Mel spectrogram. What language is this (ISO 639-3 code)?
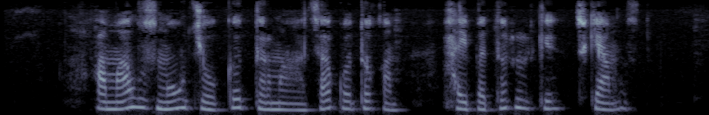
abk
